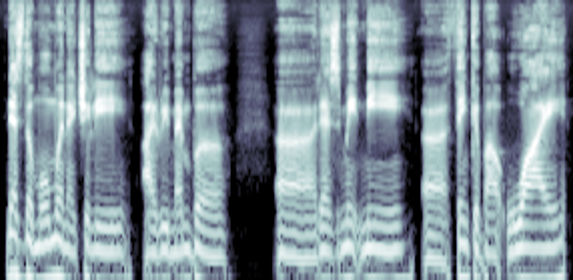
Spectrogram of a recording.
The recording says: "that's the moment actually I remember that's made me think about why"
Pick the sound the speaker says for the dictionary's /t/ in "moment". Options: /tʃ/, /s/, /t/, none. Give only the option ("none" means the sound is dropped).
none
